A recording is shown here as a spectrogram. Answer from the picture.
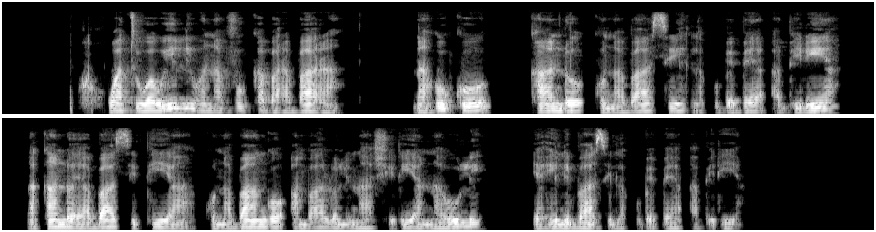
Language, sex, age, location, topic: Swahili, male, 36-49, Nairobi, government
